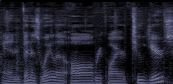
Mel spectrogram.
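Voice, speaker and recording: At a moderate pace, a man speaks in a normal speaking voice with medium pitch. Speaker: podcast host. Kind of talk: educational podcast talk. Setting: studio.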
